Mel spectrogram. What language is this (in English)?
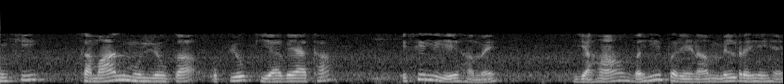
Hindi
